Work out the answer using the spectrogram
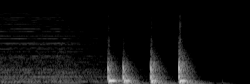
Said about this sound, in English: So the wolf knocked on the door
